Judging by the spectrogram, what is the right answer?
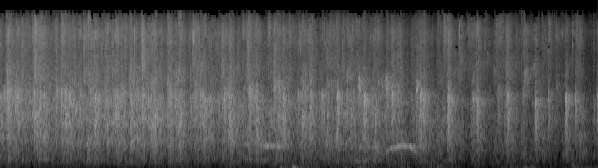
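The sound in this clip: Audience applause at a Hare Krishna gathering, a fairly quiet, continuous patter of many hands clapping at an even pace for the whole stretch.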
